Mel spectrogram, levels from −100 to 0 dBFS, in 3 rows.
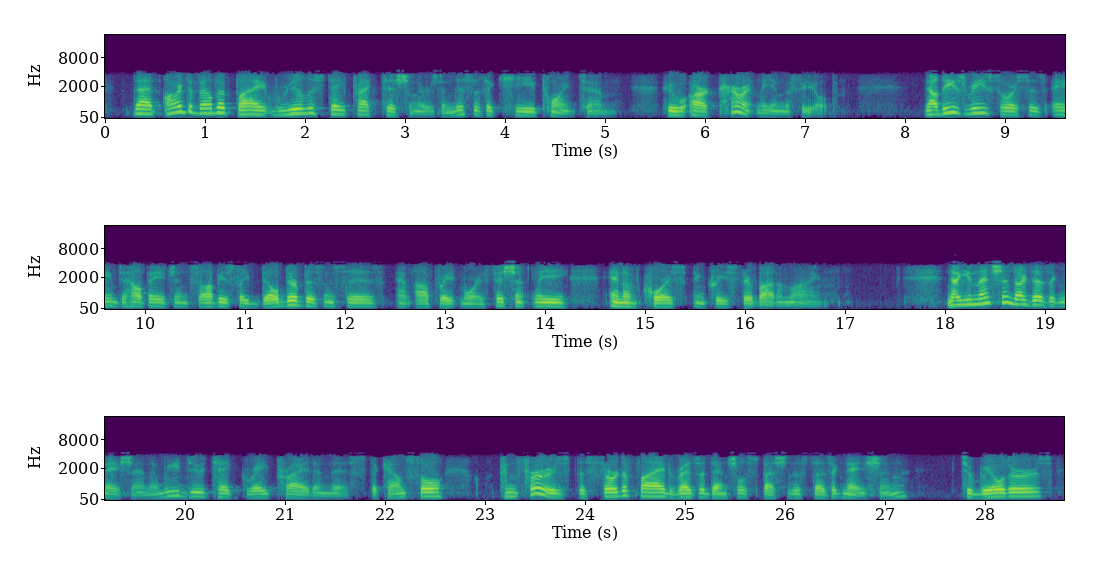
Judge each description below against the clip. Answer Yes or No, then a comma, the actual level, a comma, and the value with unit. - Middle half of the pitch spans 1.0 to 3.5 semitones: No, average, 4.1 semitones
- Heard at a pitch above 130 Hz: Yes, medium, 140 Hz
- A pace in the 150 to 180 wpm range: No, slow, 135 wpm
